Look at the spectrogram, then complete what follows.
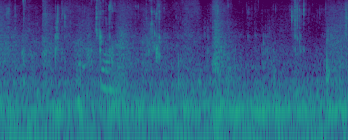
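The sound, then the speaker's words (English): Soft crunching as a cat chews crumbs of leftover food, with irregular little bites and crackles repeating over a low steady background hum. “Is he eating crumbs?”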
